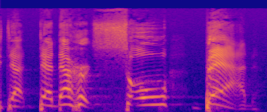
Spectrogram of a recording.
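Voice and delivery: put-on slow, whining little boy; whiny kid. Son after a spanking, whining slowly. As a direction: stretch it out like a hurt child. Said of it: "and he".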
